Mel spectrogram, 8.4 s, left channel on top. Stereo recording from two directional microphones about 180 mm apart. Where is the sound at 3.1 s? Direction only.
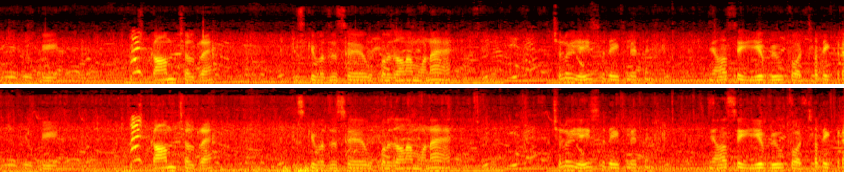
5° right (ahead or behind).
